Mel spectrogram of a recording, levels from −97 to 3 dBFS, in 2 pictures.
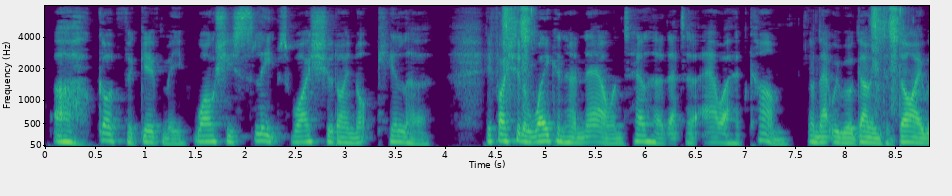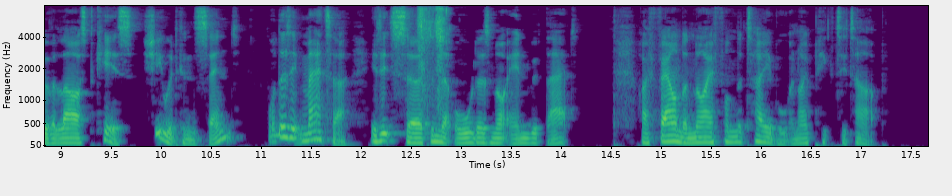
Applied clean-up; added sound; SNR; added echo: classical method Wiener filter.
